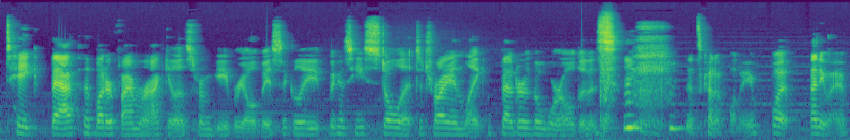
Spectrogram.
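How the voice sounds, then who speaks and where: A woman's voice: on the low side, very animated, fairly quick, bright, forceful tone, soft background music. A woman game streamer giving casual, rambling livestream commentary in an informal way.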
